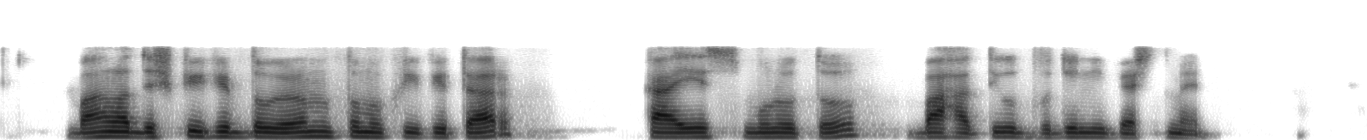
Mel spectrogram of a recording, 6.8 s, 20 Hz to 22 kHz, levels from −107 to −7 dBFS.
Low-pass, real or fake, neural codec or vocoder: 5.4 kHz; fake; codec, 24 kHz, 0.9 kbps, WavTokenizer, large speech release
